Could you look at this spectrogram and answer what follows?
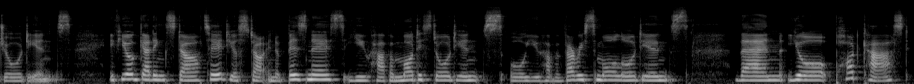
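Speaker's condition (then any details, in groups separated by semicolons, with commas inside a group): No condition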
